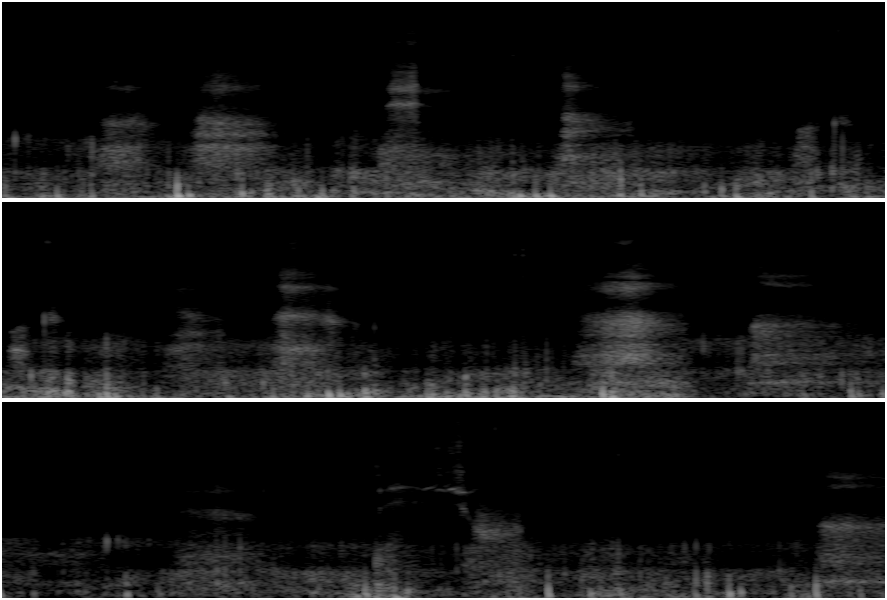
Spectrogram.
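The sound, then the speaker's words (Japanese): Wet, smacking mouth sounds mimic ear-eating: soft squelches and sharp clicking pops repeat irregularly over a steady, breathy rustle, quiet but continuous throughout, with no clear speech. “お耳食べられてるみたいですね。もぐもぐ。”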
